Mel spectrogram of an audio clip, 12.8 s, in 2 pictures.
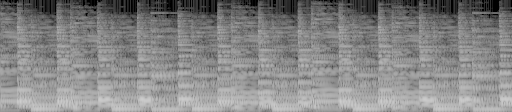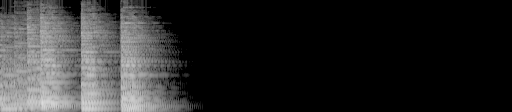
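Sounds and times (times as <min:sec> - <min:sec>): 
solo piano jig: 0:00.0 - 0:08.4.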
